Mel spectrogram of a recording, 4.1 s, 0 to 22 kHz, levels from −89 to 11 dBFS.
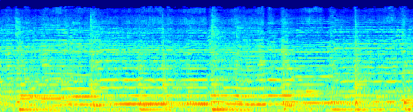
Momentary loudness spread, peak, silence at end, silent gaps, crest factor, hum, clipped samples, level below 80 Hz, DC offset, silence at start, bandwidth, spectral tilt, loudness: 3 LU; -2 dBFS; 0 s; none; 14 dB; none; under 0.1%; -32 dBFS; under 0.1%; 0 s; 17 kHz; -6 dB/octave; -16 LUFS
